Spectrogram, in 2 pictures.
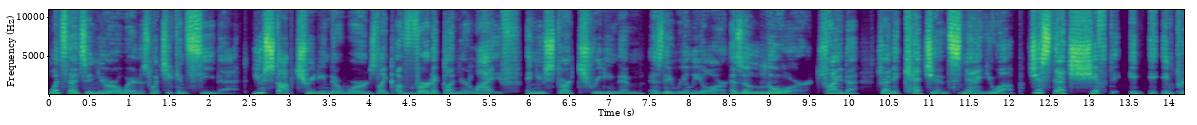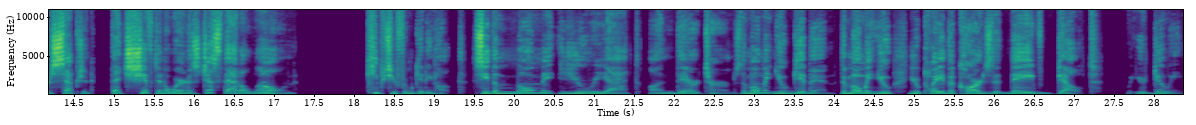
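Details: Adult male motivational speaker who self-reports stuttering or stammering; natural speech with word repetitions; finding: stuttering.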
